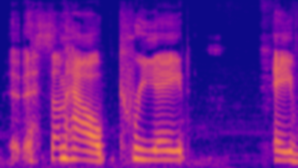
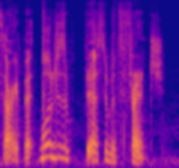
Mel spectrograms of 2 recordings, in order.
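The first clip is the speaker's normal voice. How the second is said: ordinary delivery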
